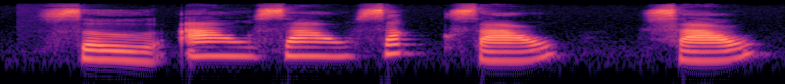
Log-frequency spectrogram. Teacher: Tiếng sáo gồm âm đầu sờ, vần ao và thanh sắc. Cô đánh vần và đọc trơn vần ao như sau: a o ao, ao.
